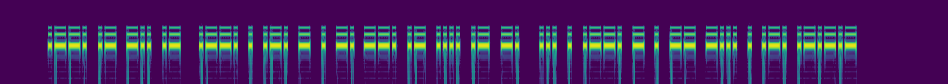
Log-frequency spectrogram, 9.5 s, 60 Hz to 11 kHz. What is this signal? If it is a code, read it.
Morse code, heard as a keyed tone, hand-sent with a paddle, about 37 wpm, 660 Hz. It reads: PADA PERTENGAHAN SEPTEMBER.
